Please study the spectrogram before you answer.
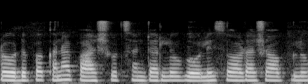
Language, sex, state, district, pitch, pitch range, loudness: Telugu, female, Andhra Pradesh, Visakhapatnam, 190 Hz, 185-195 Hz, -14 LUFS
